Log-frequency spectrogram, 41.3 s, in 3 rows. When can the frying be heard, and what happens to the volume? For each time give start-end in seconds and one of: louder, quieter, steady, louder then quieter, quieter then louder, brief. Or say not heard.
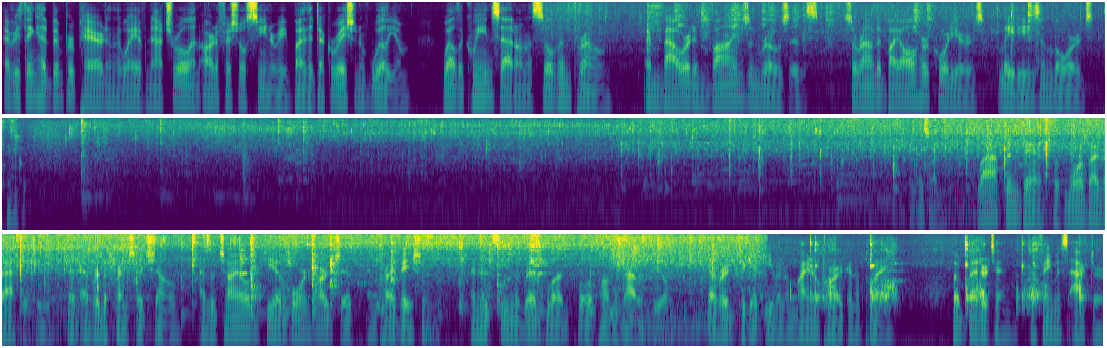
6.7-41.2 louder.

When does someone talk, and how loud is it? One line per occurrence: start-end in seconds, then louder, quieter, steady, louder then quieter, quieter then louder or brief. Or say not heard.
0.0-14.1 steady
25.1-41.3 steady.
